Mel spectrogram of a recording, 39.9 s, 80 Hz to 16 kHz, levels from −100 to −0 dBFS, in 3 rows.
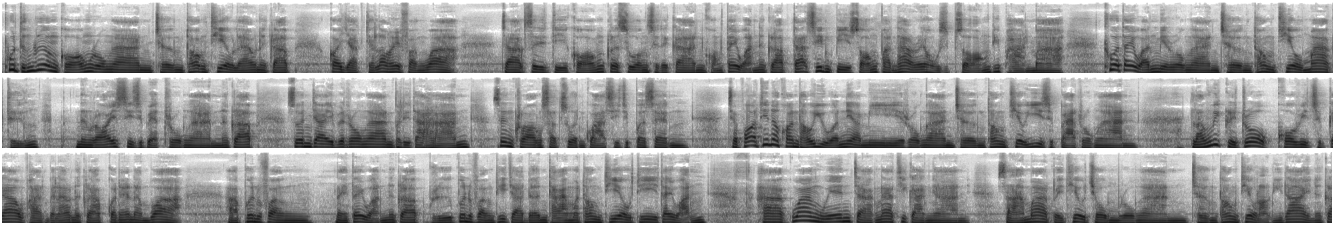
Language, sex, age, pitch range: Thai, male, 60-79, 115-145 Hz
